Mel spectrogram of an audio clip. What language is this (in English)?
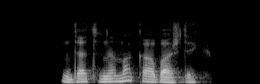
Mari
